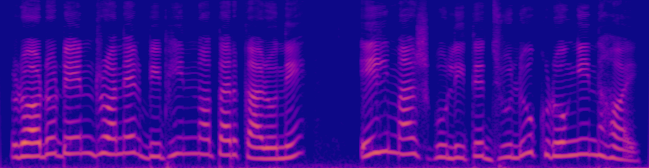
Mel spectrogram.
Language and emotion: Bengali, neutral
